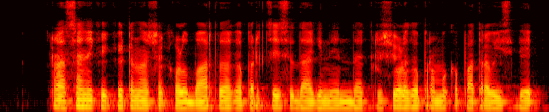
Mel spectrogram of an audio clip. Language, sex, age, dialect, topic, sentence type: Kannada, male, 18-24, Dharwad Kannada, agriculture, statement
